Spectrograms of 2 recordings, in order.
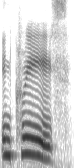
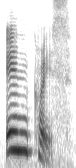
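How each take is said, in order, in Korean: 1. 강세는 두 번째 음절에 있어요. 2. 강세는 첫 번째 음절에 있어요. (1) "강세 뒤로 빼십시오" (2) "명사할 때는 앞에 강세"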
